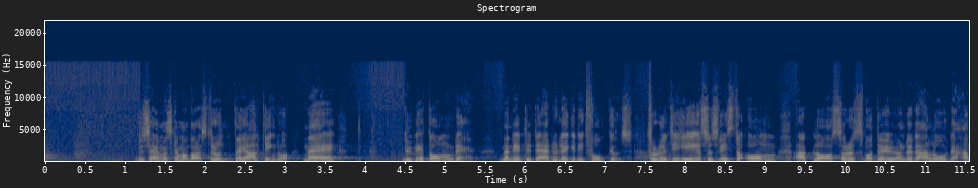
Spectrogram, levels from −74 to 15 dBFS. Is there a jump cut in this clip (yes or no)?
no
